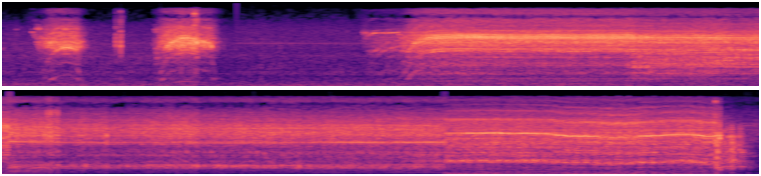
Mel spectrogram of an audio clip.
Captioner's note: sounds of power tools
